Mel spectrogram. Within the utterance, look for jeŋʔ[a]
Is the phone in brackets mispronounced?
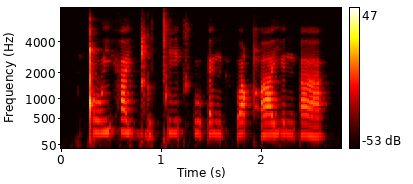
no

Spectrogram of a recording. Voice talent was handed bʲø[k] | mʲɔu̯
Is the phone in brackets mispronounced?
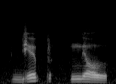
yes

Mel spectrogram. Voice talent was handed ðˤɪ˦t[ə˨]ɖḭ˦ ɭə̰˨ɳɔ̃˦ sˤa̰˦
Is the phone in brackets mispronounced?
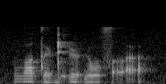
no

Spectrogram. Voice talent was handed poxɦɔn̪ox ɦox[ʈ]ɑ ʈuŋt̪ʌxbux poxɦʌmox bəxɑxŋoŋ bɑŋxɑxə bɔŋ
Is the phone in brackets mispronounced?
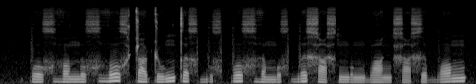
no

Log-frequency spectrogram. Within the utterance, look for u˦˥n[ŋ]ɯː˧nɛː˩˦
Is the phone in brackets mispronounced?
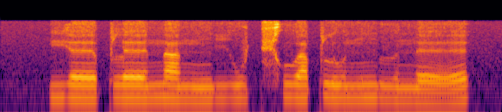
no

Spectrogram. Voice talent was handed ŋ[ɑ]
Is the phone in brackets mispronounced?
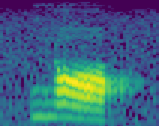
no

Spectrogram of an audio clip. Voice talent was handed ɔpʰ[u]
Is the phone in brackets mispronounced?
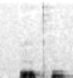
yes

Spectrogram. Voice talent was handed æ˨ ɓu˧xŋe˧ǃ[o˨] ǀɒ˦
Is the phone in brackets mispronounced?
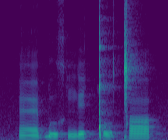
no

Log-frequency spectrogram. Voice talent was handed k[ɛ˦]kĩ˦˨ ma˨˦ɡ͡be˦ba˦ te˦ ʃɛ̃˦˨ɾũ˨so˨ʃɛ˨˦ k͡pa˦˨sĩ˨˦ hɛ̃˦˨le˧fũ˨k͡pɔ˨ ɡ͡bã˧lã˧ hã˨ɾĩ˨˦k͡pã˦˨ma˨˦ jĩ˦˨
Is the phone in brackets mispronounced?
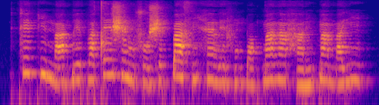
yes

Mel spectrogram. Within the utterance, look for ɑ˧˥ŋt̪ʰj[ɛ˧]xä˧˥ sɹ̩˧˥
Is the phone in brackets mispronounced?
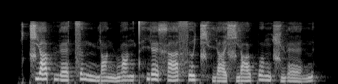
yes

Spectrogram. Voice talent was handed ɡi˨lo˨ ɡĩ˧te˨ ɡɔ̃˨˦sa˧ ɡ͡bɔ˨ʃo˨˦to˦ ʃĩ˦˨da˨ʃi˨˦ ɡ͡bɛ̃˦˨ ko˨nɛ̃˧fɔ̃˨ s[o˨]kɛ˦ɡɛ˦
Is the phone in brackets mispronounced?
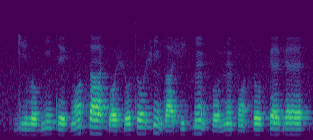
yes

